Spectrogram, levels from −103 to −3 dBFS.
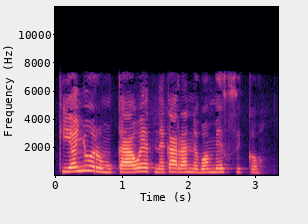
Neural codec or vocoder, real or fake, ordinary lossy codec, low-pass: none; real; AAC, 48 kbps; 7.2 kHz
